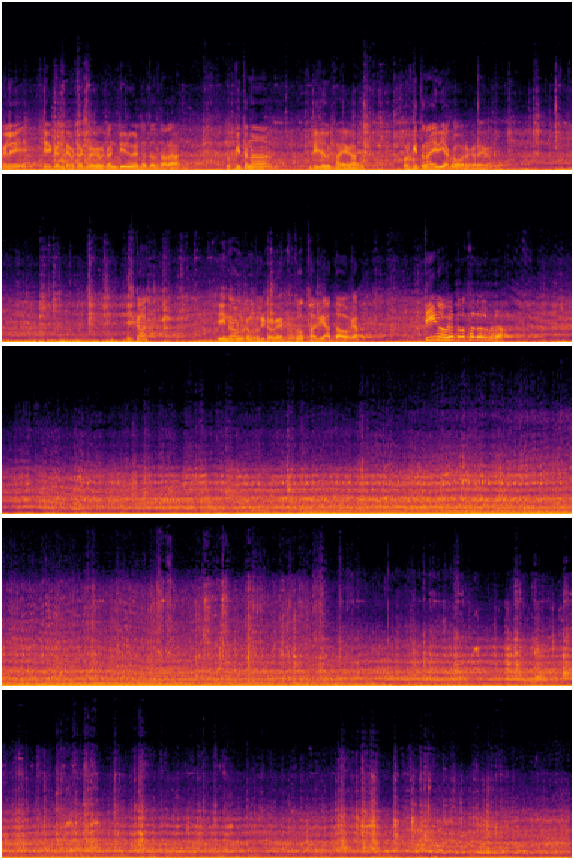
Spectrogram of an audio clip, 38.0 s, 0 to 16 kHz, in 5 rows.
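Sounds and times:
disc harrow rattling and clanking: 0.0 - 38.0
tractor diesel engine under load: 0.0 - 38.0.

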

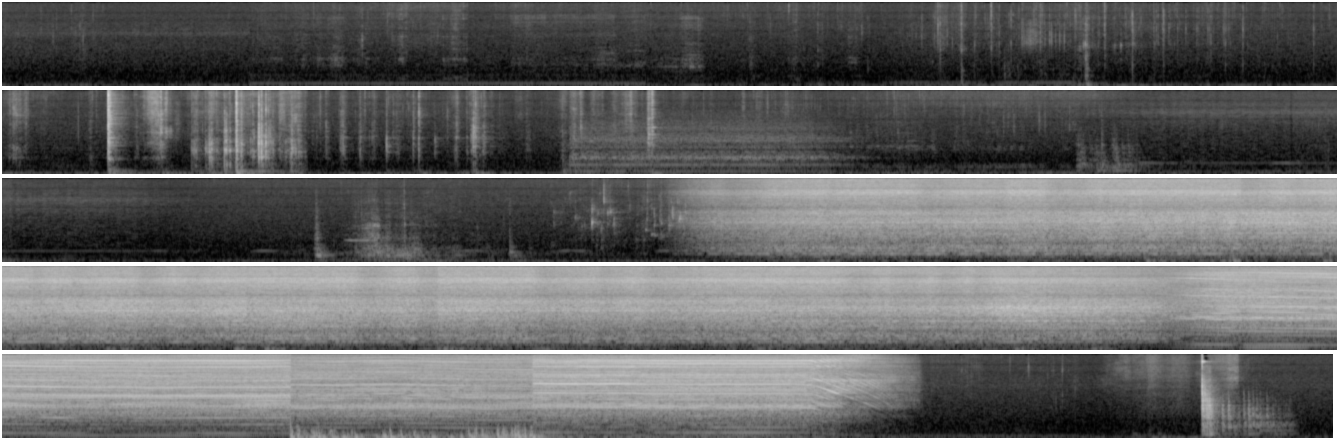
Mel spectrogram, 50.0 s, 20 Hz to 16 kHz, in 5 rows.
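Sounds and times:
rotary tool polishing: 25.2 - 46.9.

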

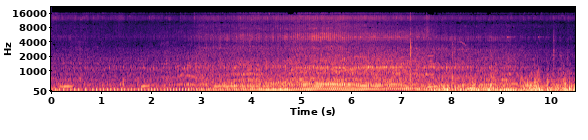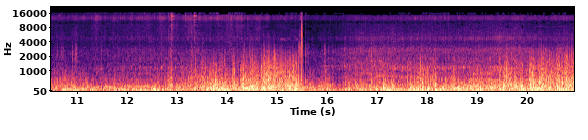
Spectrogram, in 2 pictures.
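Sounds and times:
motorcycle engine running: 0.0 - 20.9
rattles on bumpy track: 6.2 - 20.9.

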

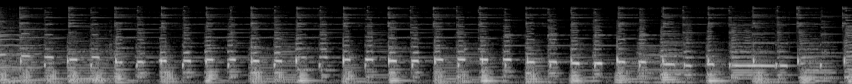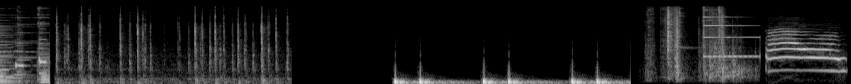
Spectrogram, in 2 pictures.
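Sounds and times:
deep paired thumps: 12.4 - 14.8.

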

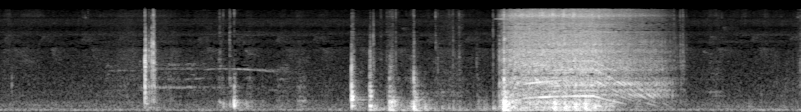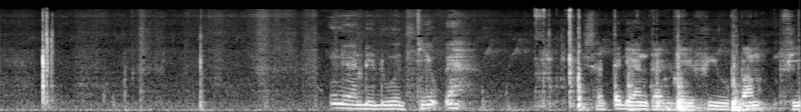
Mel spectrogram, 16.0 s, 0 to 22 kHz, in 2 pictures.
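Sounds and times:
cordless drill running: 5.0 - 6.8.

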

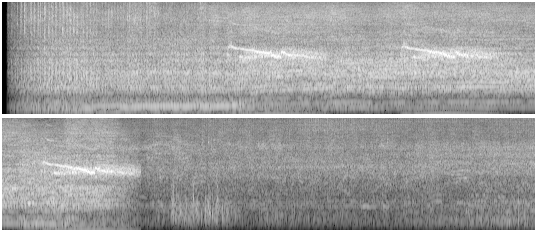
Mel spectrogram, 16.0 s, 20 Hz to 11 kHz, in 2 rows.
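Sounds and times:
truck engine revving: 0.2 - 10.1
high falling whine: 2.9 - 10.1.

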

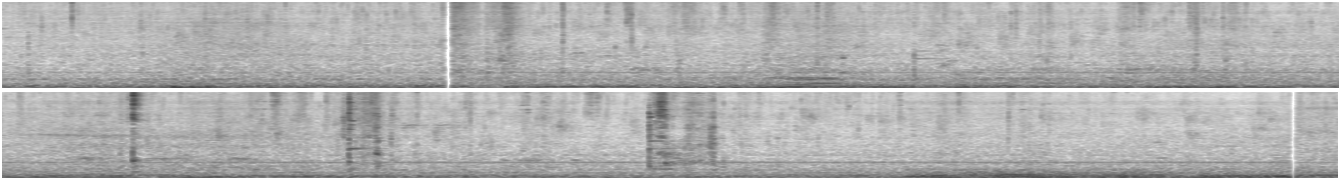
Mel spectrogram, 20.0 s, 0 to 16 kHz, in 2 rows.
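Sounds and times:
meat frying in sauce: 0.0 - 20.0
low rumble: 16.4 - 20.0.

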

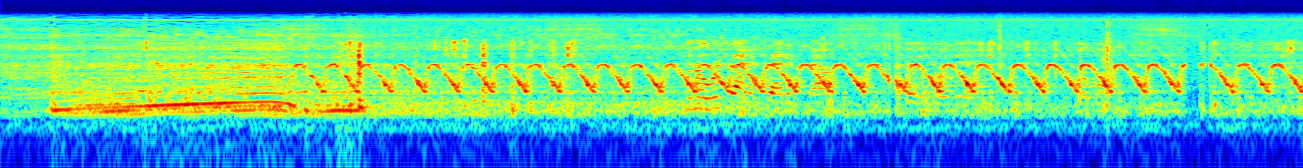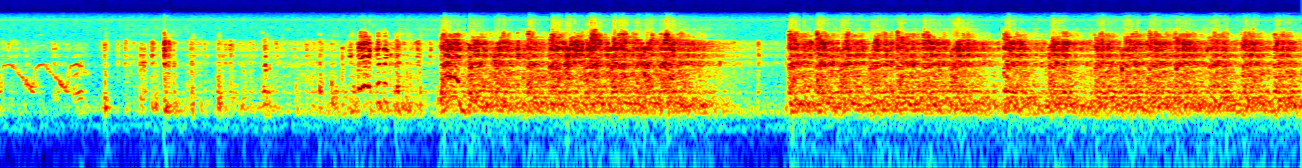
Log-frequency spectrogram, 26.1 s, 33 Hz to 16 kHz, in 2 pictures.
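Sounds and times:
police siren yelping: 0.2 - 26.0.

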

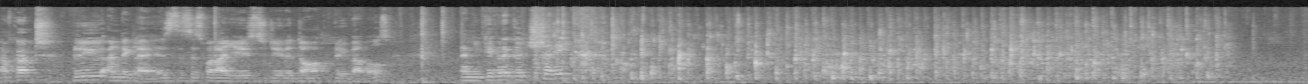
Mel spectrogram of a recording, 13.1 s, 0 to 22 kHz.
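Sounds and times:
liquid sloshing in shaken bottle: 5.2 - 12.5.

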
